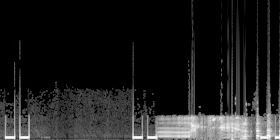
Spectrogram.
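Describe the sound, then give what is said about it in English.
An outgoing phone call's ringing tone, loud, sounding in repeated double pulses with pauses between. Midway a buzzy, wavering noise with some clatter cuts in under the later rings. “Are we ringing?”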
